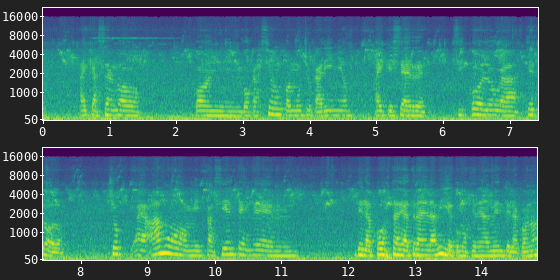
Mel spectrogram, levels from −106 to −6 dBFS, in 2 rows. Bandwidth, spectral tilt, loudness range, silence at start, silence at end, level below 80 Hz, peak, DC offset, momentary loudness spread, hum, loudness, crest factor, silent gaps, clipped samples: 12 kHz; -7 dB/octave; 6 LU; 0 s; 0 s; -26 dBFS; 0 dBFS; 0.4%; 15 LU; none; -17 LUFS; 16 dB; none; under 0.1%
